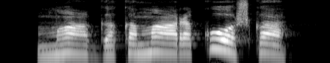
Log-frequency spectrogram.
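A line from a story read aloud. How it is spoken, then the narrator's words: Roaring again. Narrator (Russian): снова взревел Белвар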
